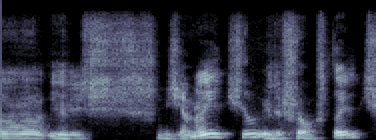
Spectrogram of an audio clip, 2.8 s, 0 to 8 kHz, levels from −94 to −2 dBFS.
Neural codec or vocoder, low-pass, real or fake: codec, 24 kHz, 1 kbps, SNAC; 7.2 kHz; fake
